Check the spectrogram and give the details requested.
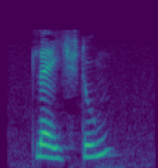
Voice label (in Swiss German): "leischtung", Bas Rhin; vin; rendement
